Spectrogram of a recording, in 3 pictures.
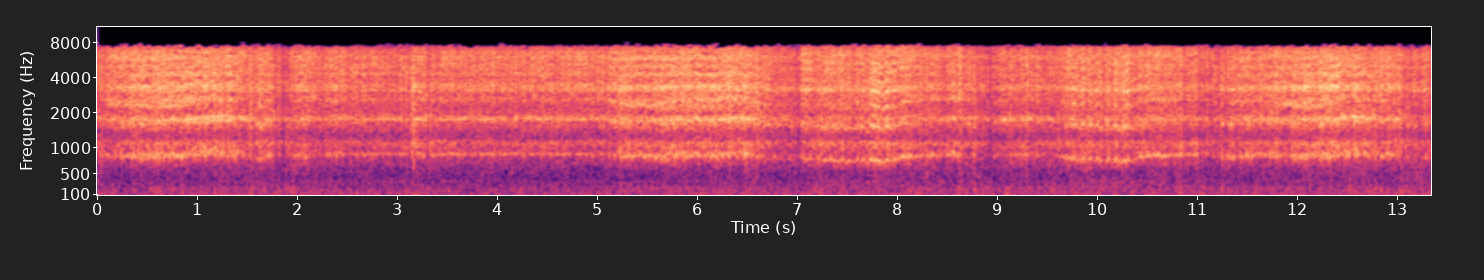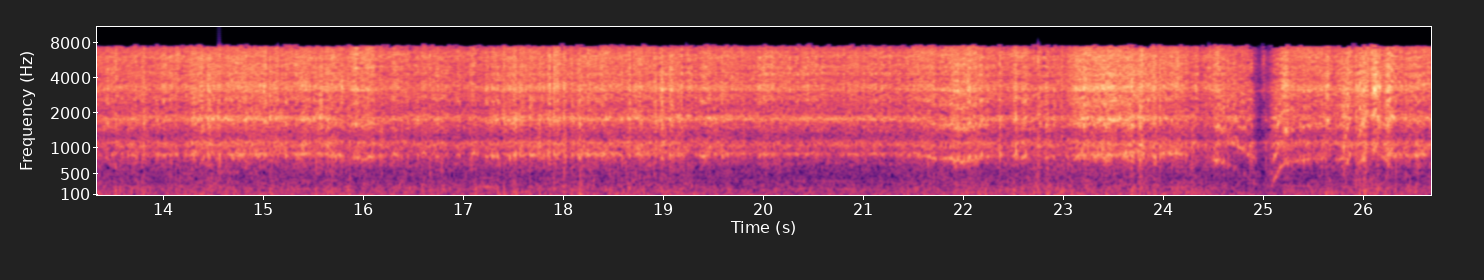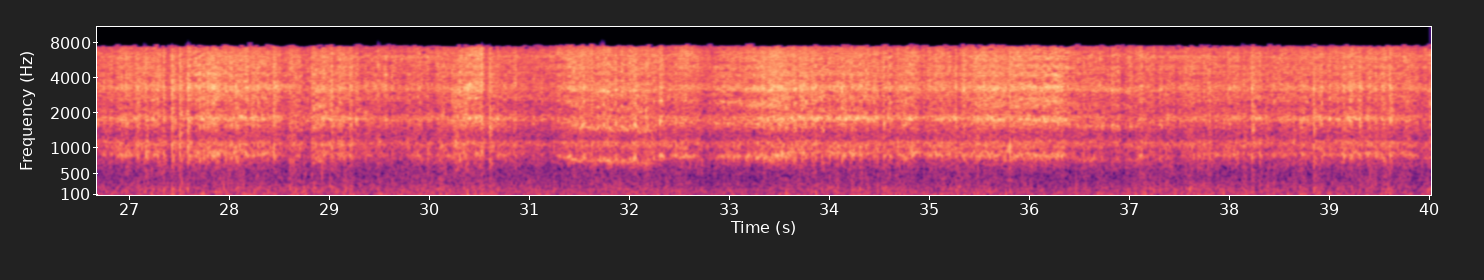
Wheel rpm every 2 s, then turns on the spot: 220, 230, 230, 220, 230, 220, 220, 230, 230, 230, 230, 220, 140, 230, 230, 220, 220, 230, 220, 230.
none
